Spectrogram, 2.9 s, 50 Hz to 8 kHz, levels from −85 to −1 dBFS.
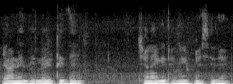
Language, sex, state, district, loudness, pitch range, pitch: Kannada, male, Karnataka, Koppal, -11 LUFS, 115-125 Hz, 120 Hz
